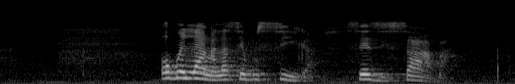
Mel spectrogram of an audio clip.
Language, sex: Zulu, female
